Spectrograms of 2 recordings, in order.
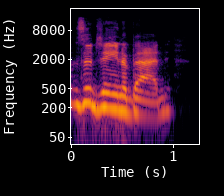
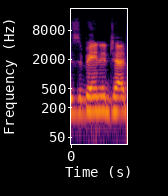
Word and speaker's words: Zibanejad: Mika Zibanejad, not Zajanabad. But look at these contextual clues from before and after injury. Before the injury, Zibanejad was playing 18 minutes, picking up around 2.5 shots per game, a little more than that, actually.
